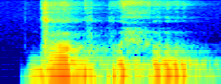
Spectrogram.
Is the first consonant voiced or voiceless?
voiced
